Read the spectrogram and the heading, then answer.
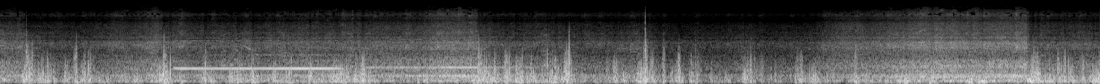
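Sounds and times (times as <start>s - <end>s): train wheels rumbling and rattling: 0.0s - 11.0s.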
